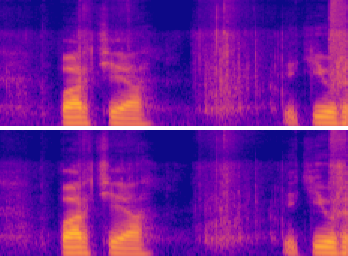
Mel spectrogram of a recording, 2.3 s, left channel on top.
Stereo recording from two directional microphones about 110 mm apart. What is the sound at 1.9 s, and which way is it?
Speech, 25° right (ahead or behind).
